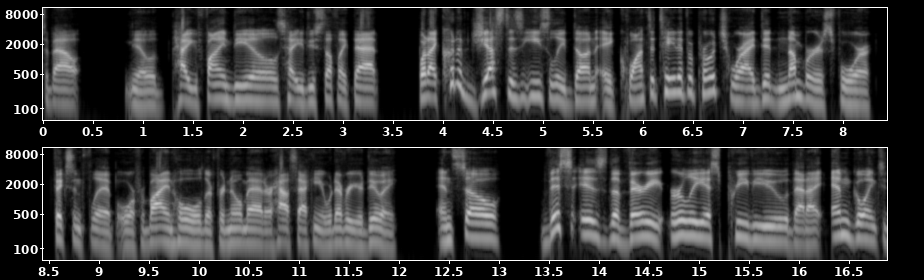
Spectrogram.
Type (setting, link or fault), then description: setting, live audience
